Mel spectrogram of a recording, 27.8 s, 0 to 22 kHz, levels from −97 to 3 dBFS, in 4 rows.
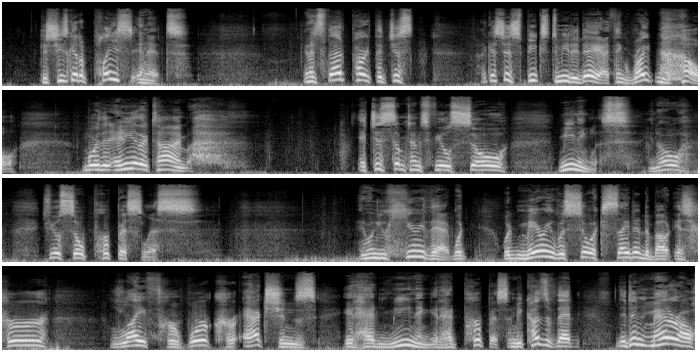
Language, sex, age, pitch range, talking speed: English, male, 30-49, 155-235 Hz, 160 wpm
